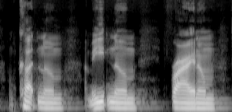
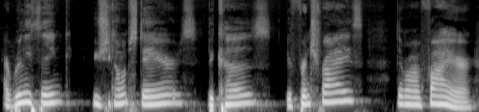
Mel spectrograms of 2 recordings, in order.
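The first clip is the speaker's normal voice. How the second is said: higher, calm little sister; 9 semitones higher than usual. Retold or imitated. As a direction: imitate the sister, unbothered, pitched up. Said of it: "she's like".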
